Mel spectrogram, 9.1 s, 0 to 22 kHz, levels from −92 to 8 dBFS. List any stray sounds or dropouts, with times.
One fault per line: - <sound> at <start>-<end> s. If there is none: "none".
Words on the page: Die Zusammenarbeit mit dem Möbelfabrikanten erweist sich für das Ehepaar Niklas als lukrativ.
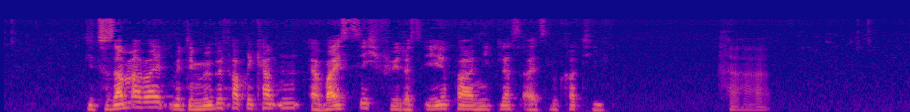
- laugh at 7.2-7.7 s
